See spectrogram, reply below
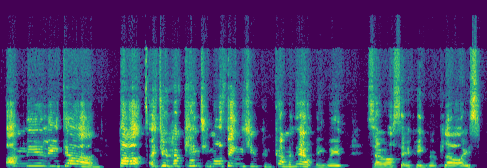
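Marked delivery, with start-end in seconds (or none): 0.1-5.1 acted polite put-off. Gardener retelling her reply to an eager helper, polite put-off. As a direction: let him down in a lifted voice.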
